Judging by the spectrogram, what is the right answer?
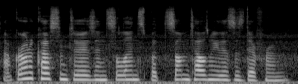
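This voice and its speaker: A woman voicing a gruff, blustery older male farm leader in a game. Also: medium pitch, slow pace, dark tone, a little hiss or hum, close to an everyday voice, rough recording. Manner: blustery, old-fashioned insults.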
